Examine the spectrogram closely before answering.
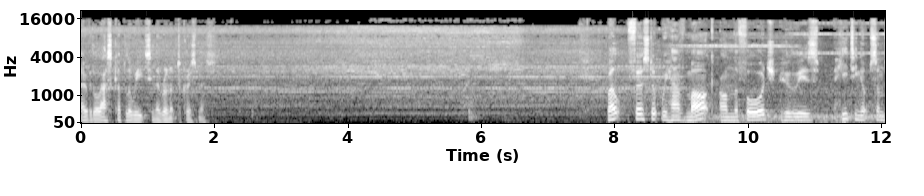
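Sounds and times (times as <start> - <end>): workshop machinery humming: 0.0 - 12.0
faint whining tones: 4.3 - 12.0.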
